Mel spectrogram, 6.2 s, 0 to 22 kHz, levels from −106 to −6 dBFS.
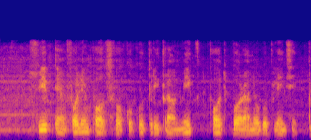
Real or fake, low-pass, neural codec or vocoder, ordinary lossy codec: fake; none; codec, 16 kHz, 8 kbps, FreqCodec, smaller model; none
